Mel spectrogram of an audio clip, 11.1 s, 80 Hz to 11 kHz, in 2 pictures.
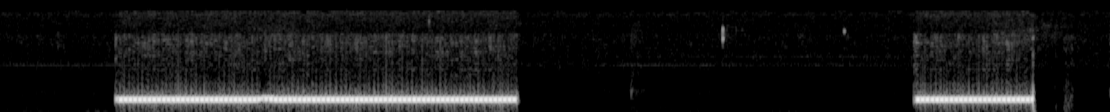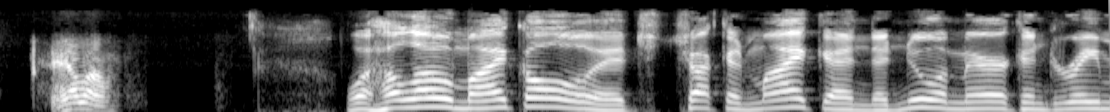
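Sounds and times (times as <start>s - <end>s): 
telephone line tone while placing a call: 0.6s - 2.6s, 4.6s - 5.2s
speech: 5.8s - 6.2s, 6.8s - 11.0s.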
